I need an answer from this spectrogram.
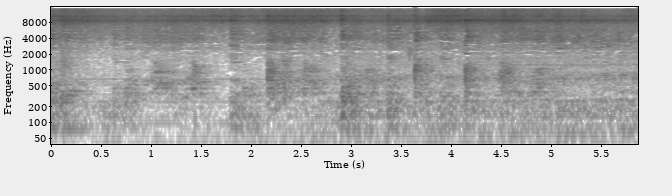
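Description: Garlic frying in oil in a wok, a steady sizzle, with a metal ladle knocking and scraping against the wok several times from about two seconds in.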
